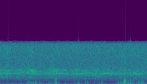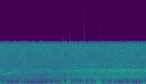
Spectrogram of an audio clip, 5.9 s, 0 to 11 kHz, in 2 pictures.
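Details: A flock of geese honking as they fly, recorded 24 January 2010; low calls build and thicken in the second half over steady background noise.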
